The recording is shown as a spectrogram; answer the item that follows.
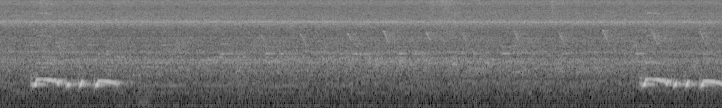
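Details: Zebra dove said to have a big voice, repeating its brief rolling coo phrase twice, roughly four and a half seconds apart, each several quick notes ending in a slight drop, against a steady low background noise.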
